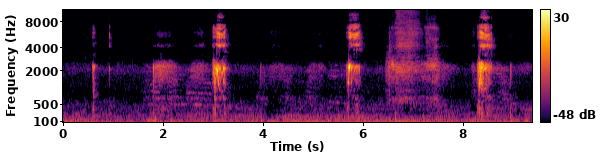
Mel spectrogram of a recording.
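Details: Late-night hiccups: three sharp, abrupt catches about every two to three seconds over room noise.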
